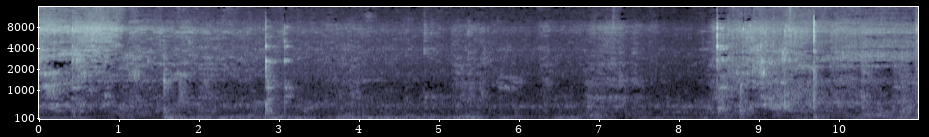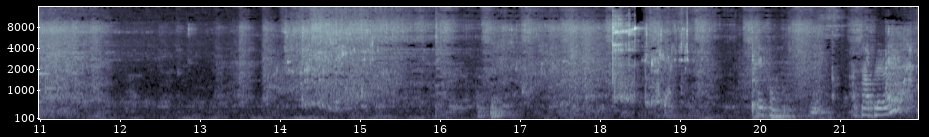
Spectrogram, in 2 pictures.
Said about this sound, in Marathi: तांदूळ परतल्यानंतर आपल्याला मग पाणी टाकायचं आहे.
